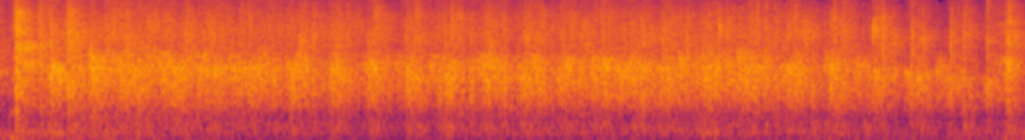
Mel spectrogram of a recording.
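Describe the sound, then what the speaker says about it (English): An audience at a guide dog school graduation ceremony applauding, a dense and sustained wash of clapping from many people that stays steady and loud throughout. "and again, you all deserve a round of applause"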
